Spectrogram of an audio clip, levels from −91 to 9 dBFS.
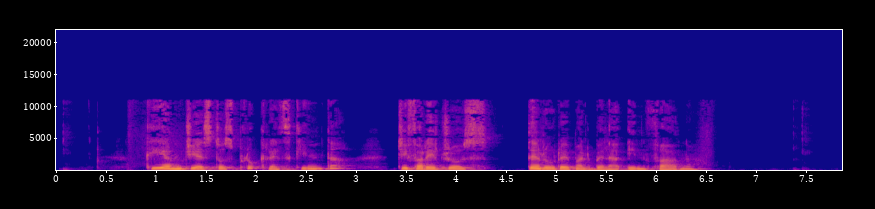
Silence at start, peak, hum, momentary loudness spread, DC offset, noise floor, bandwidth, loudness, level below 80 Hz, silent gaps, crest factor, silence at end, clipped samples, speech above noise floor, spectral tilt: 0.9 s; -6 dBFS; none; 13 LU; under 0.1%; -83 dBFS; 11.5 kHz; -23 LUFS; -66 dBFS; none; 18 dB; 1.45 s; under 0.1%; 61 dB; -6.5 dB/octave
